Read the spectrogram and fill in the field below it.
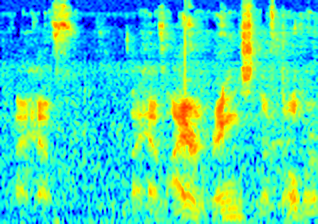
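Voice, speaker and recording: Over clear background noise, a man performs a put-on character voice at a moderate pace. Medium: actual play. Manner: blunt, terse.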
